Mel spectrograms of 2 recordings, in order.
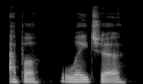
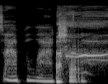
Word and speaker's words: Appalachia: And I've got more Appalachia. – It's Appalachia. Say it right.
